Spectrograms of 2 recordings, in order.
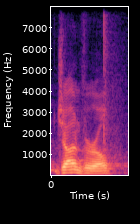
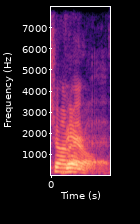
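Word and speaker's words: Favreau: nineties now you ready all right oh and John virile am i pronouncing a read John Farrell John Farrell Farrell like Farrell but fair Morgan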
